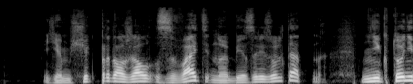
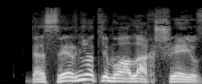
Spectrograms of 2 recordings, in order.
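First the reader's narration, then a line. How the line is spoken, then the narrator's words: Shouting. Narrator (Russian): закричал Керабан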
